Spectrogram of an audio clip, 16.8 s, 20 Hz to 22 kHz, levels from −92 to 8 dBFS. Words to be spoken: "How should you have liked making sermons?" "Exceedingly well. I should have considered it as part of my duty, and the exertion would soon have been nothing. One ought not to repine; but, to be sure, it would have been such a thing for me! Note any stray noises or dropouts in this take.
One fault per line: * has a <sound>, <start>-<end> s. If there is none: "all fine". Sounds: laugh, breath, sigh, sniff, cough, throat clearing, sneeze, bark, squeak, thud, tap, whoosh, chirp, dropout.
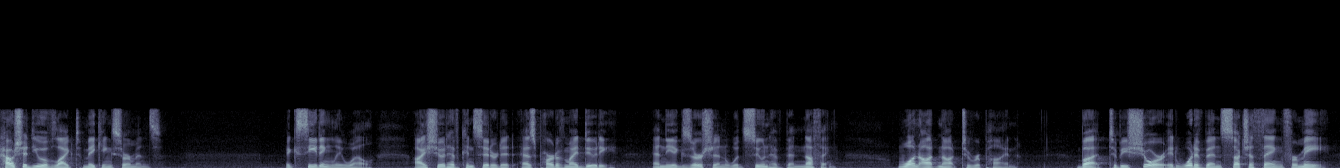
all fine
